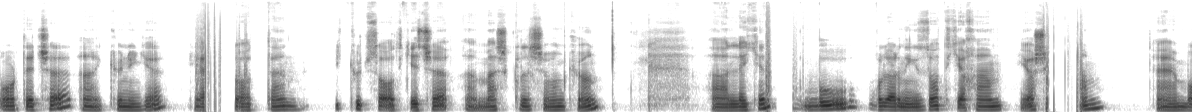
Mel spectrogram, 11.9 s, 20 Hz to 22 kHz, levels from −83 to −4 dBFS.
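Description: Intermittent contact breaks the speech at 1.92 to 2.47 s, 7.66 to 8.04 s and 10.43 to 10.83 s, with the line open for about 0.31, 0.16 and 0.33 s. A loose connection momentarily opens the signal path, and the crackle at each break's edges sets it apart from a clean digital dropout.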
